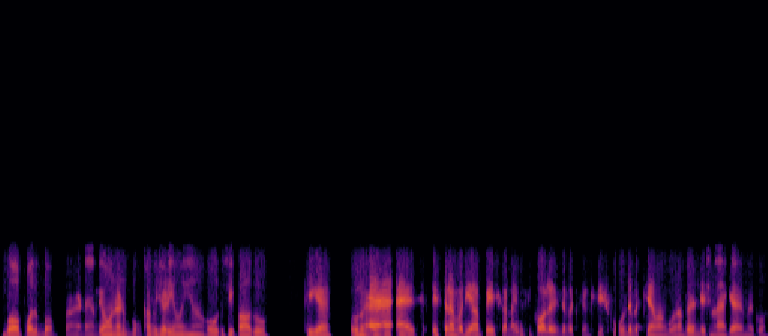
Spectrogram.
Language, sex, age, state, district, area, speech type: Punjabi, male, 18-30, Punjab, Hoshiarpur, urban, conversation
